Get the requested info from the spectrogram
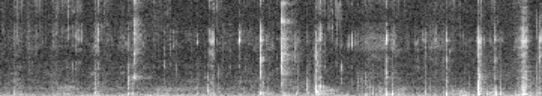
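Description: Close-miked chewing of a mouthful of sushi roll: irregular wet clicks and smacks of the mouth.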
